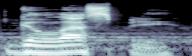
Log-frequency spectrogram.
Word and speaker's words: Gillespie: I got an old lady yes Dahlia Gillespie Gillespie that's how you pronounce that tell me everything you know what's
